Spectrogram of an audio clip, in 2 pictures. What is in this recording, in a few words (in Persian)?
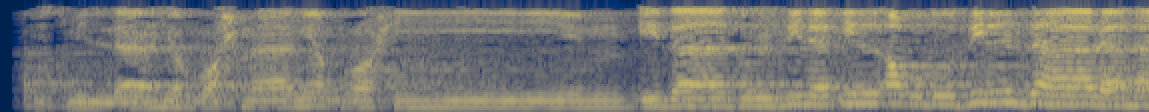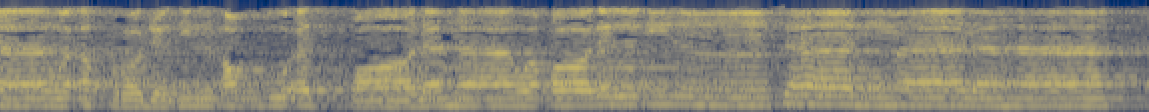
ترتیل سوره زلزله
